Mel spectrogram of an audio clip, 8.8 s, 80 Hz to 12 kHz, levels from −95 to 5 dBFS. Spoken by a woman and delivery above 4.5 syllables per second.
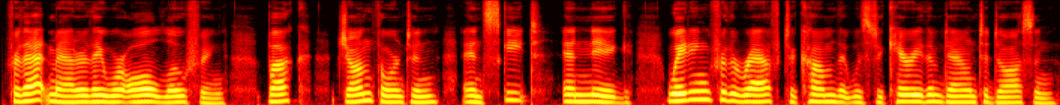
Yes: female; 4.7 syllables/s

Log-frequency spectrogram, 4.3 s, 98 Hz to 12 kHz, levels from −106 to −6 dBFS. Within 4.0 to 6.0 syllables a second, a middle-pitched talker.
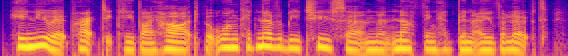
No: 7.0 syllables/s; medium, 180 Hz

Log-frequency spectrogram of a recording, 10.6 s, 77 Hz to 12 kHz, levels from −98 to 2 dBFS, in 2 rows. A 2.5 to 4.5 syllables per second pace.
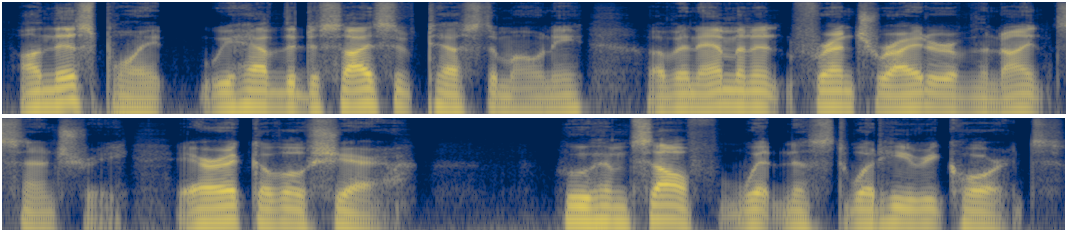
No: 4.9 syllables/s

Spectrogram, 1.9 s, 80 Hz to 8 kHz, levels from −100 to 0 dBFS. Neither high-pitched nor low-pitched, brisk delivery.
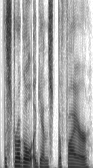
No: medium, 155 Hz; average, 160 wpm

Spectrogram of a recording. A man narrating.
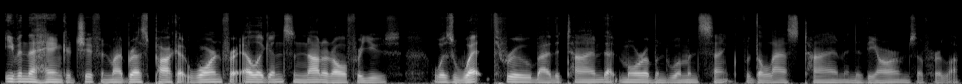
Yes: male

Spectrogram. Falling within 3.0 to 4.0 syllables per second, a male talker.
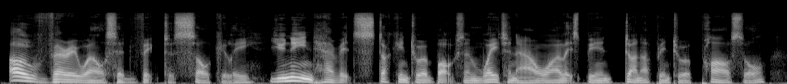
No: 4.6 syllables/s; male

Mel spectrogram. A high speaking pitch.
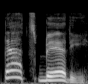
Yes: high, 200 Hz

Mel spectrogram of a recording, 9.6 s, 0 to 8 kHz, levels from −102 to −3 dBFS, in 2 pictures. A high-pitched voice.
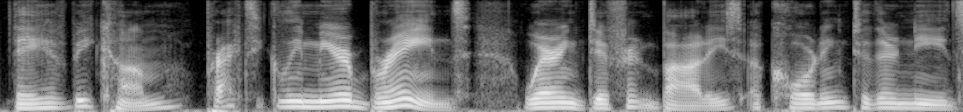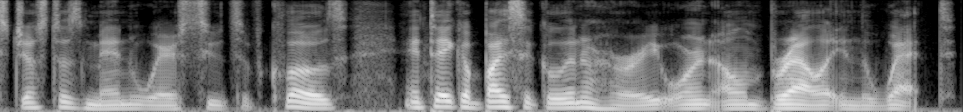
No: low, 115 Hz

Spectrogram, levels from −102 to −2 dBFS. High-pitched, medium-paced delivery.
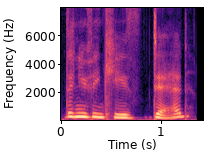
Yes: high, 225 Hz; average, 170 wpm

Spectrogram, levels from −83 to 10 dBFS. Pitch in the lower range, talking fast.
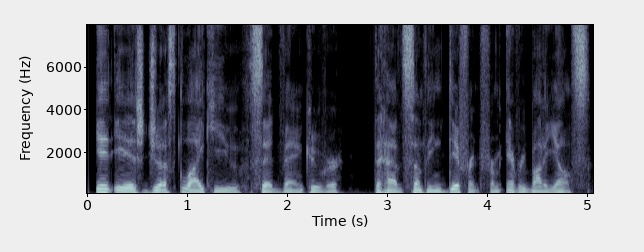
No: low, 105 Hz; average, 165 wpm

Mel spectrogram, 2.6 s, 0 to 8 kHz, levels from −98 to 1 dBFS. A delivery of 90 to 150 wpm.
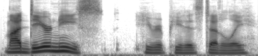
Yes: average, 140 wpm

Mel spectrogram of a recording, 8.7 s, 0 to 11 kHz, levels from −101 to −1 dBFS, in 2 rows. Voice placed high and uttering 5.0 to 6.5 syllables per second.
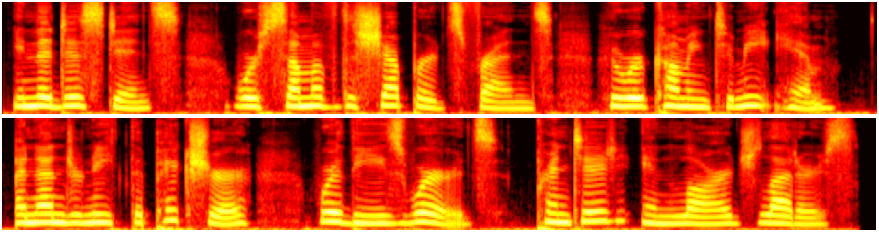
Yes: high, 230 Hz; 5.7 syllables/s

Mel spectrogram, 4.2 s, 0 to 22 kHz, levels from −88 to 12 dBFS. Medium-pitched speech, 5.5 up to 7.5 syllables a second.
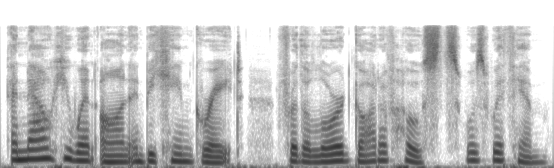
No: medium, 170 Hz; 5.0 syllables/s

